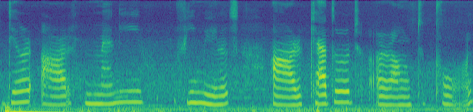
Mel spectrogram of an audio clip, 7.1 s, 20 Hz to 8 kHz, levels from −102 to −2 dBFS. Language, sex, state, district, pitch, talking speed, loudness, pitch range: English, female, Punjab, Kapurthala, 245 Hz, 65 wpm, -20 LUFS, 225-280 Hz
